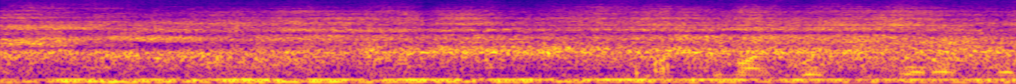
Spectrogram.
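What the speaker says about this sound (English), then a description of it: "Aircraft off to Malaga." A passenger airliner departing Dublin Airport for Malaga roars with steady, loud engine noise, a broad continuous rumble and whine filling the air without pause.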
